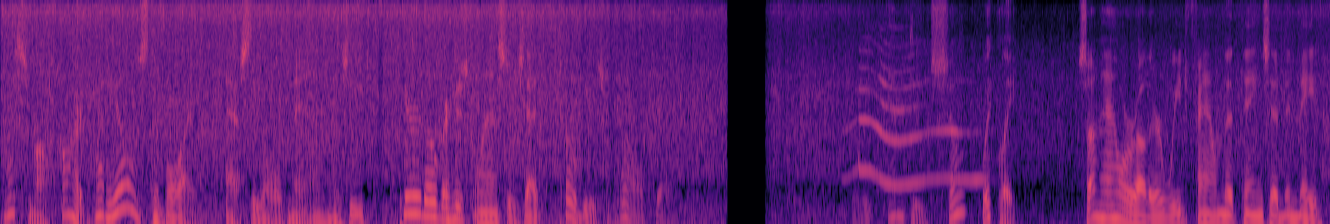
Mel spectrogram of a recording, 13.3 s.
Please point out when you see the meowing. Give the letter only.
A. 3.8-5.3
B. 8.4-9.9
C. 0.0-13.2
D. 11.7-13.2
B.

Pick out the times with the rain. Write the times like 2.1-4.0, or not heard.
0.0-13.2.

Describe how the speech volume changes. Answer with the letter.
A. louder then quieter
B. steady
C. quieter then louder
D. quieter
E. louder
B.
